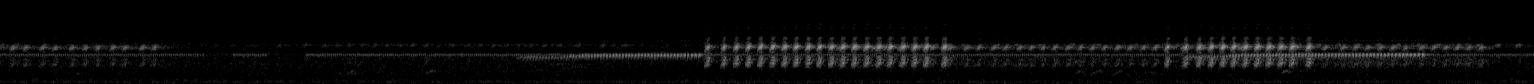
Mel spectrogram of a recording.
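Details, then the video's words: Tree frogs singing in a north-east Italian pond on a mid-April night: quieter pulsing at first, then loud bursts of rapid rasping croaks around the middle, accompanied by the smooth continuous trill of mole crickets. "relaxing singing tree frogs in pond and trilling mole crickets by night"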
